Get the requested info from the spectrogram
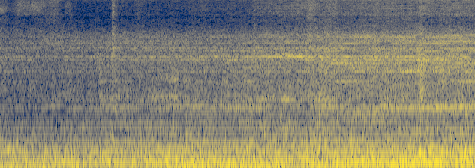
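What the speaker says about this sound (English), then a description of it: "AC pump, the way to go." An electric A/C compressor pump runs in a classic VW Beetle, fitted in place of a belt-driven compressor, giving a steady, close, unbroken drone with a faint high whine riding on top, constant in level throughout with no voices.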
